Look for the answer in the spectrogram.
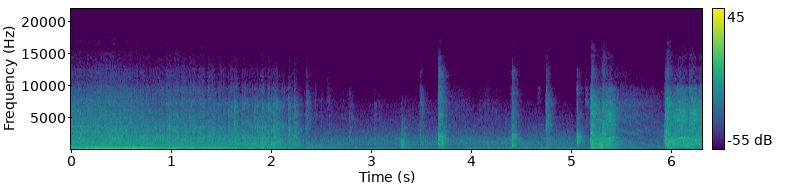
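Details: High-hour Cub Cadet 2186 lawn tractor with Kohler engine, after new coils and air filter: catches and runs rough for a couple of seconds, then fades into weak sputters and stalls. Fuel starvation from a split fuel line.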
